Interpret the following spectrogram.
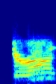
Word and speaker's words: Deron: buddy I'm doing well am I pronouncing your name the first name correctly Duron right I know I was gonna tell your boy that that hooked us up you he said Darren but dude I uh I've been used to that my entire life uh people call me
